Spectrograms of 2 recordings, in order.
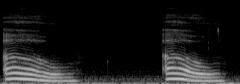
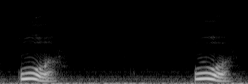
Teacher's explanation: The English O actually closes to an oo sound. · But Russian does the opposite. Start closed and open up a little, either from an O to an ah sound or from an oo to an o sound.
